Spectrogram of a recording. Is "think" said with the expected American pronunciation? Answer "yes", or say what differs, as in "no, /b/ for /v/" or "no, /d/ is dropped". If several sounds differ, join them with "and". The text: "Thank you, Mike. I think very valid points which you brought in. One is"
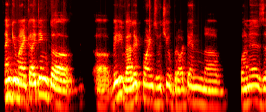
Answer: no, /t/ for /θ/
